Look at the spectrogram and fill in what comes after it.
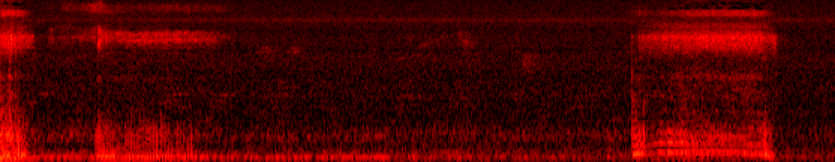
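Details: Dog snoring: low, rattling breathing sounds with a groaning vocal tone on one breath, over steady room hum.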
